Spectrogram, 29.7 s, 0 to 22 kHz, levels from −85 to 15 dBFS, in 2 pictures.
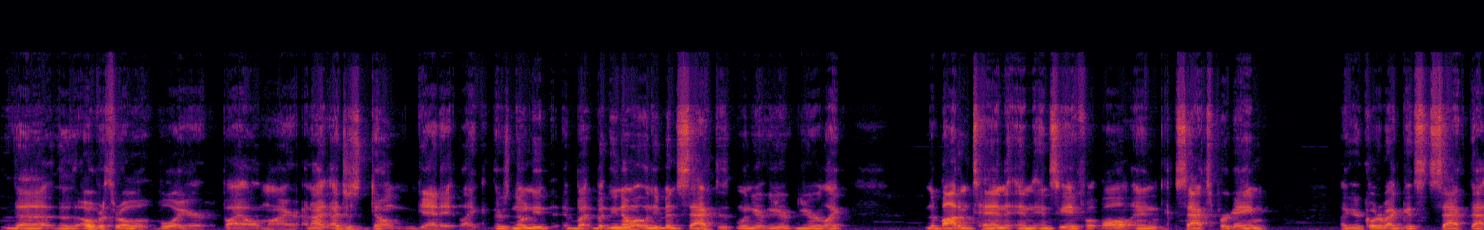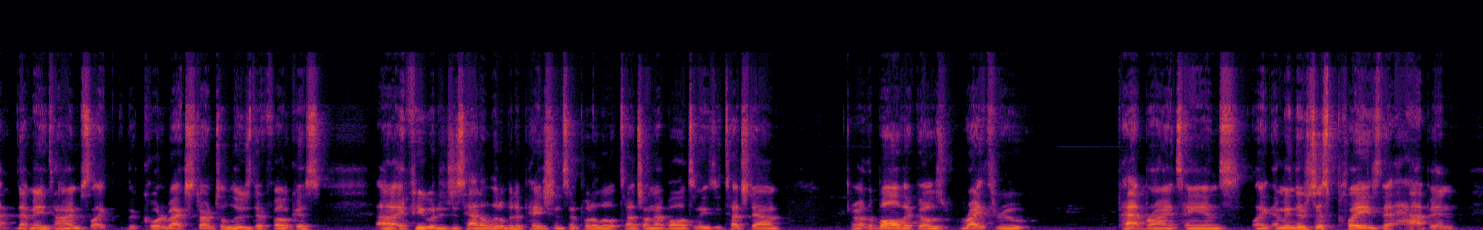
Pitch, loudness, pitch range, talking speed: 100 Hz, -23 LUFS, 95-110 Hz, 205 wpm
